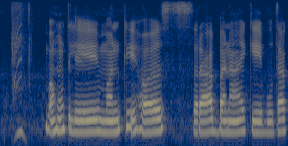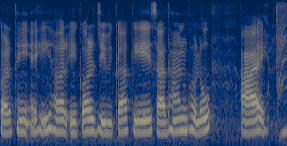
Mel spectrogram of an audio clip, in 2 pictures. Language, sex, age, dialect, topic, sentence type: Chhattisgarhi, female, 18-24, Eastern, agriculture, statement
